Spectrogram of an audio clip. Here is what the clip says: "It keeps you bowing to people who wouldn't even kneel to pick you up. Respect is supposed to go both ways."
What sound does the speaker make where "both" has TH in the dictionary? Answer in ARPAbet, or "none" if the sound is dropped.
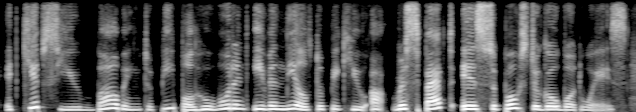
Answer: T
